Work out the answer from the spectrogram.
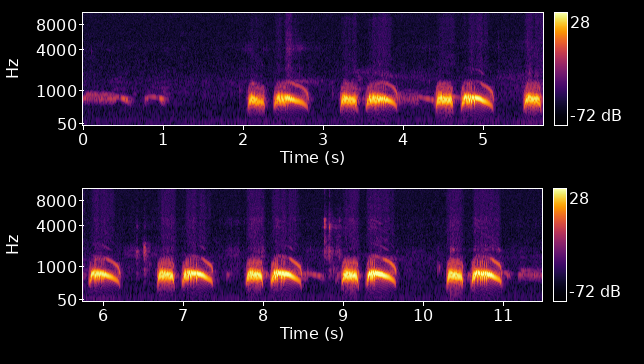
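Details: Spotted dove cooing from a decoy recording, played so wild doves coo in reply. After a soft opening note, eight regular doublets follow, each a short coo then a longer downward-curving one, repeated about every second.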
